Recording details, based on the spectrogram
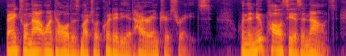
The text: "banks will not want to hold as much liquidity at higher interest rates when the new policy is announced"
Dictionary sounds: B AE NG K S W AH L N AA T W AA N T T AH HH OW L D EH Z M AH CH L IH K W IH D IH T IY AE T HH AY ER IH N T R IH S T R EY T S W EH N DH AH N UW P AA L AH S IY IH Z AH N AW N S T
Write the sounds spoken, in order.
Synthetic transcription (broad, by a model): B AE NG K S W AH L N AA T W AA N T T AH HH OW L D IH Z M AH CH L IH K W IH D IH T IY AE T HH AY ER IH N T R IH S T R EY T S W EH N DH AH N UW P AA L AH S IY IH Z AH N AW N S T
